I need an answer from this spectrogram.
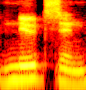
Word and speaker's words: Knudsen: all well uh yeah my name is newton k-n-u-d-s-e-n so that's good good luck going through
